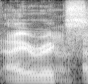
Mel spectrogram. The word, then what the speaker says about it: IRIX: Irix? Yeah. I-R-I-X? – Uh-huh.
